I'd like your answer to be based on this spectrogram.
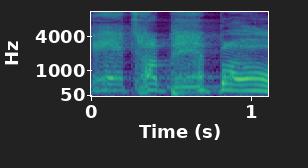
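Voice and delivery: high, slow imitated mom voice; mom's reaction. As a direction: play the shocked mom, drawn out and high. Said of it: "she's like".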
